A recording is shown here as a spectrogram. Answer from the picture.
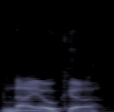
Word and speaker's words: Nyoka: name is spelled the same way and we pronounce it Nyoka and she goes by no key for short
